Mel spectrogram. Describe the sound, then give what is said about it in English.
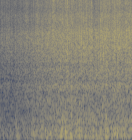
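Heavy storm rain roars steadily, a dense hiss over a low rumble, drumming on a car roof heard from inside the car. It holds at a constant, loud level throughout with no voices. “And now I am in a tempest.”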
